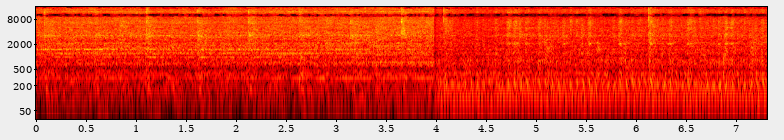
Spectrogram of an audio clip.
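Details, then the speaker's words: Old ship motor driving a single-phase rice mill, 195 V drawing only 9 A: loud even running hum with steady mechanical mill rattle, no labouring or surging; pulling load normally. Normal motor running. "দেখতে পাচ্ছি এখানে voltage 195 এবং 9 ampere মাত্র বিদ্যুৎ খাচ্ছে আমাদের মোটরটা।"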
